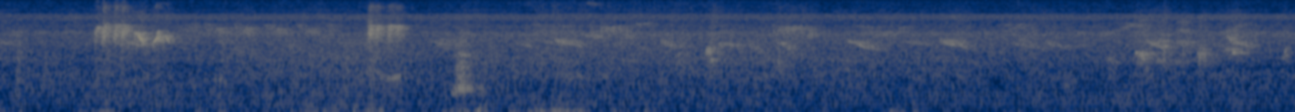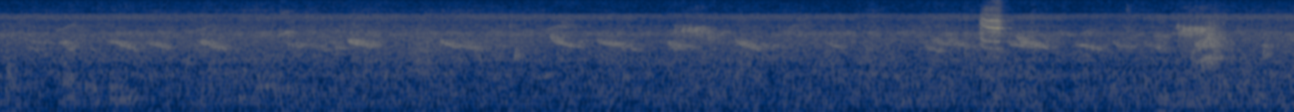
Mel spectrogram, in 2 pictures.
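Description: Faint bird chirps, short high calls repeating every half second or so, over low background noise. A few low thuds come in the first few seconds.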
